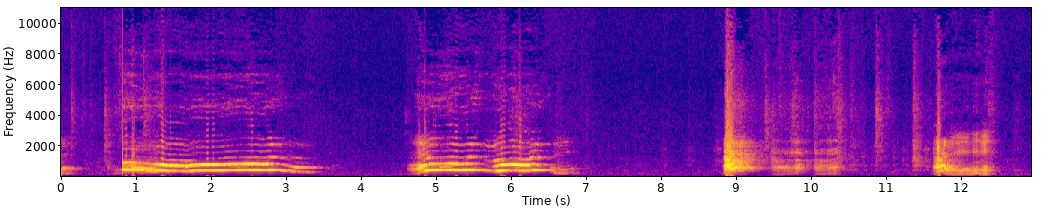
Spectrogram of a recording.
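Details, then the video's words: An Alaskan Malamute in Norway gives long wavering howls, each sliding up and down over a few seconds. "Norwegian Alaskan Malamute howling"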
